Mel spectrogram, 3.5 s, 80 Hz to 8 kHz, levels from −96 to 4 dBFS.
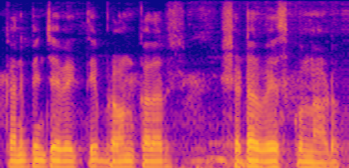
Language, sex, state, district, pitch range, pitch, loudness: Telugu, male, Telangana, Mahabubabad, 100-110 Hz, 105 Hz, -16 LUFS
